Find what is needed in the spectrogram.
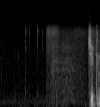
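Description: A few faint clicks from a computer about half a second in, followed by a soft hiss, with a man's voice starting to speak near the end.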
